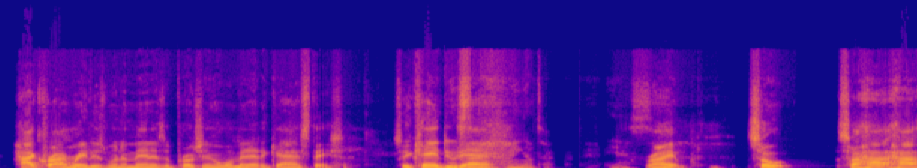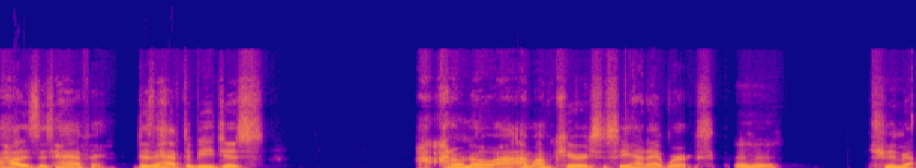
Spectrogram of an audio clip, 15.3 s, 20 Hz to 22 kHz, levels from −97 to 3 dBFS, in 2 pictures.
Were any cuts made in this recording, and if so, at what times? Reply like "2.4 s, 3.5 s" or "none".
13.7 s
